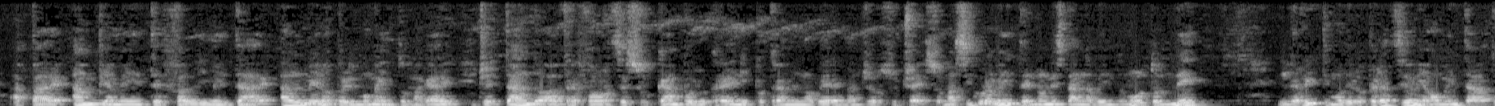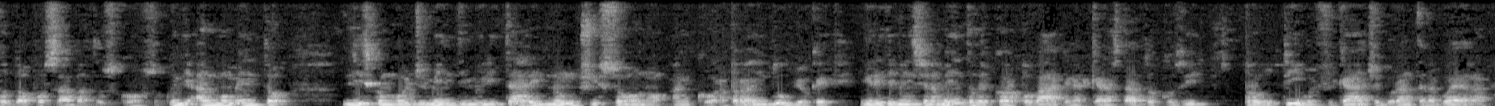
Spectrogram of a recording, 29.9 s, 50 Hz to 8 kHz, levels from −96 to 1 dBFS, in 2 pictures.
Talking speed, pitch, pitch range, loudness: 130 wpm, 115 Hz, 105-130 Hz, -19 LUFS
